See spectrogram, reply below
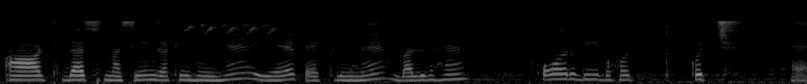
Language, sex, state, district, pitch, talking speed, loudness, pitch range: Hindi, female, Maharashtra, Nagpur, 205 Hz, 120 wpm, -44 LUFS, 190-225 Hz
